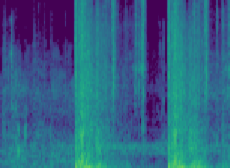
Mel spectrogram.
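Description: A shotgun fires twice.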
